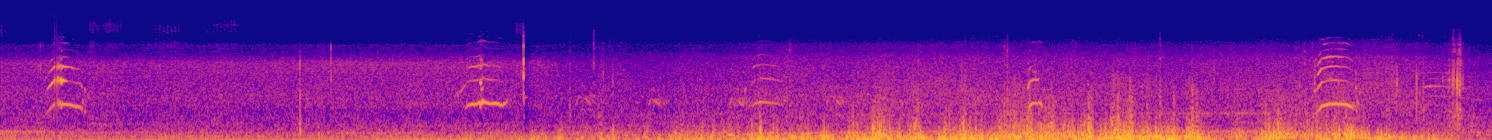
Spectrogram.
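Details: Stray cat being patted, filmed on a GoPro: about five short, rising-then-falling meows spaced roughly every three seconds over a steady low rumble and thumping from the patting.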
